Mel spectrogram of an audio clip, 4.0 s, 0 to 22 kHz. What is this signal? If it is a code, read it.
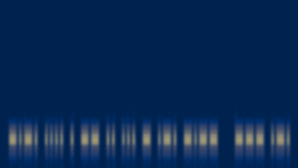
Morse code, heard as a keyed tone, about 36 wpm, 700 Hz. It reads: CHEMISTRY OR
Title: Sentences from Top 1000 Words - Review Part 6 - 35wpm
